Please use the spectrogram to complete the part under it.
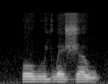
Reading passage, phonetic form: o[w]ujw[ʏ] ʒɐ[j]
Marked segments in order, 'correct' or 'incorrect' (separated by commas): correct, incorrect, incorrect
